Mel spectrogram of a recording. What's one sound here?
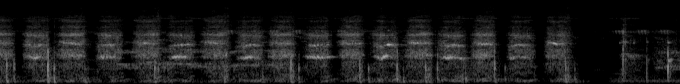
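A wooden drill thumps rhythmically against a board.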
